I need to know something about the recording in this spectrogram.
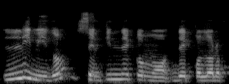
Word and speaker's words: lívido: Pero si se escribe con V, se tildará porque es una esdrújula, lívido, y significan cosas totalmente distintas.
